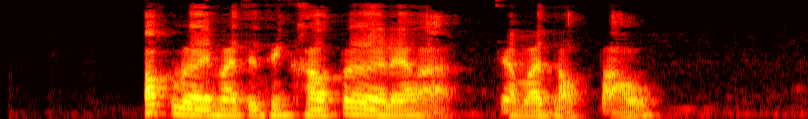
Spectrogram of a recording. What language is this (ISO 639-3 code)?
tha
